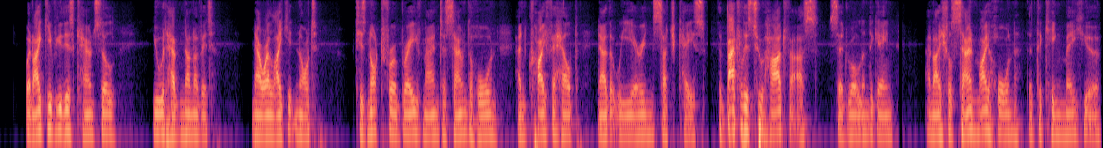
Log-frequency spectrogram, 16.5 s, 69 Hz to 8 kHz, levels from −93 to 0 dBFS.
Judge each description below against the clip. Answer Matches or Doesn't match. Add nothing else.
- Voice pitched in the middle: Doesn't match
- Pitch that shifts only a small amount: Matches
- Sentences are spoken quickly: Matches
